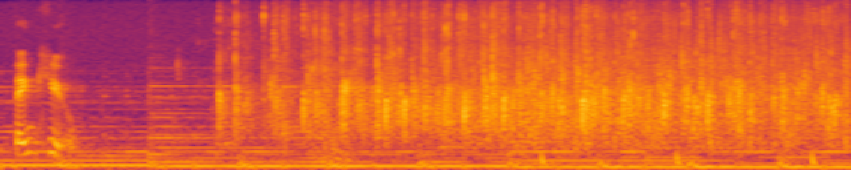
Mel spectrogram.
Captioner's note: applause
